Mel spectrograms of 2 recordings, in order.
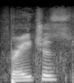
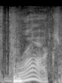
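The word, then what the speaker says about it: Brach's: It's not braches. – I don't know how to say it. – It's Brock's, Michael.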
